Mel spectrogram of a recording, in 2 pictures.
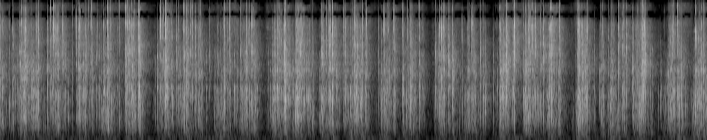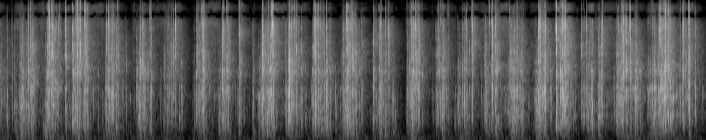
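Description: A full red soft plastic packet of makeup wipes is squeezed and crinkled with the fingers. Dense, bright crackling and crinkling runs steadily throughout, made of rapid short snaps with almost no low end.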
